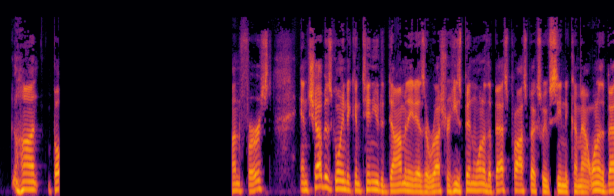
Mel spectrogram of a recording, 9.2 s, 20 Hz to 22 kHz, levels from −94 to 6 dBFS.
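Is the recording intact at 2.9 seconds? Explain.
No. From 0.89 to 3.48 s the speech cuts to silence with no room tone, an audio dropout to silence, likely from a lost input.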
